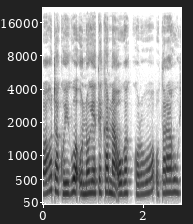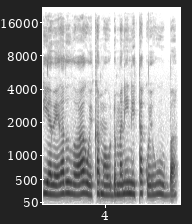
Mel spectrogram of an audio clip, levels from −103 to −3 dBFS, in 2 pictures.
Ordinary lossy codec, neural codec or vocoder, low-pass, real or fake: none; none; 19.8 kHz; real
